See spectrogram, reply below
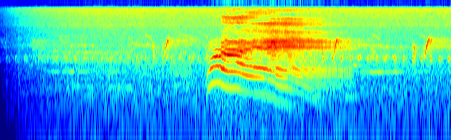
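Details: Grey Go-away-bird, a grey turaco that often perches conspicuously in small groups, giving a single loud nasal call that slides downward with stacked harmonics over about a second. Faint chirps of other birds come before and after.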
